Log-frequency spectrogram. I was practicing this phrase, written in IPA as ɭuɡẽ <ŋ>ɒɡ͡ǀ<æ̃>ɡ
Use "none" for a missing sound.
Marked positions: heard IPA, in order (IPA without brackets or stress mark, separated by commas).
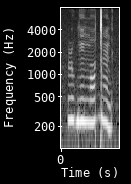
ŋ, æ̃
